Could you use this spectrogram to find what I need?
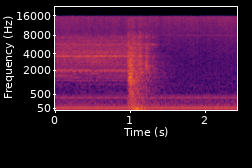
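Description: Elevator doors slide open with a whoosh.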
